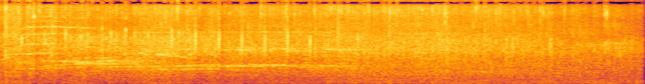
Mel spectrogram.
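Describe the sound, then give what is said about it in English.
Applause from an audience at a Robertson County Schools event, welcoming Commissioner Kenny back to speak: a steady, dense wash of clapping that holds strong throughout and eases slightly toward the end. “At this time, I'd like to welcome back Commissioner Kenny. Big hand.”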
